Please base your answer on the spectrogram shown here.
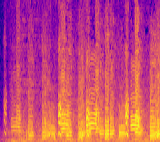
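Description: A flock of geese honking in the Hogwarts Legacy video game, a dense run of nasal, trumpeting calls that overlap in quick irregular bursts, faint and fairly distant, with no voices over them.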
